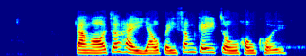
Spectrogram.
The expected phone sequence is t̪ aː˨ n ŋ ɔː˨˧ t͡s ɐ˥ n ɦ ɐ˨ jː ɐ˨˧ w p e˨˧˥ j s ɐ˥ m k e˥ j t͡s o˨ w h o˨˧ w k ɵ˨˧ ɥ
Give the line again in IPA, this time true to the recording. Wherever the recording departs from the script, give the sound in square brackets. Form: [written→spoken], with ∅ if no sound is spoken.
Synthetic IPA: t̪ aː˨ n ŋ ɔː˨˧ t͡s ɐ˥ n ɦ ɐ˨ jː ɐ˨˧ w p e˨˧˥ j s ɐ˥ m k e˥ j t͡s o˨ w h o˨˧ w [k→kʰ] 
